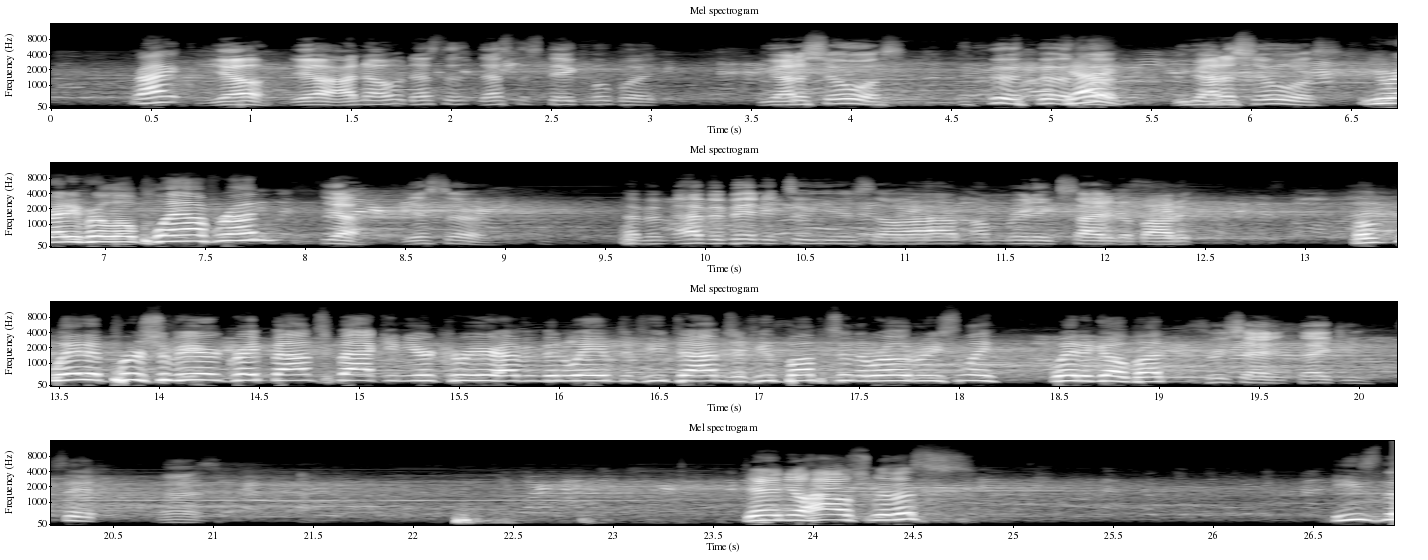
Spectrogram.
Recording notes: Jazz Postgame Show. Courtside interview. Postgame press conference audio.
